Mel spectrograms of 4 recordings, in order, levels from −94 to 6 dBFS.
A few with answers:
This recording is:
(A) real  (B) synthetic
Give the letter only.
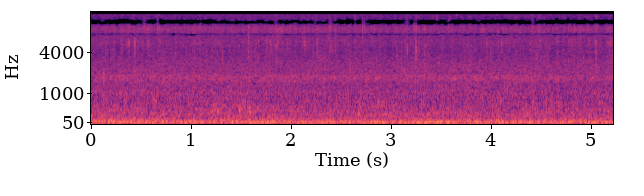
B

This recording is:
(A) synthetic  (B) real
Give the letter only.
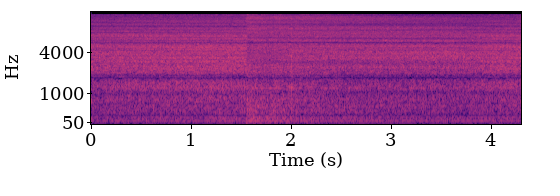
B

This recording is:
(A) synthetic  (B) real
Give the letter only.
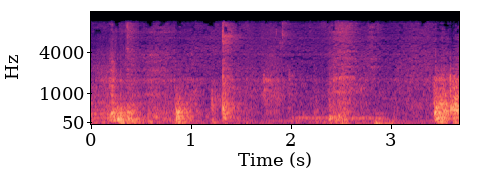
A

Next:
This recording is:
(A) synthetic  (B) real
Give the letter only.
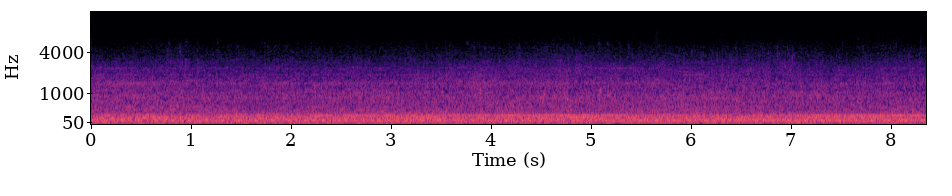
B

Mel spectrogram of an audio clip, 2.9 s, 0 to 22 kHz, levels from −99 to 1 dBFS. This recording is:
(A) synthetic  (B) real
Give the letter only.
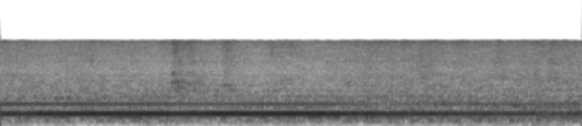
A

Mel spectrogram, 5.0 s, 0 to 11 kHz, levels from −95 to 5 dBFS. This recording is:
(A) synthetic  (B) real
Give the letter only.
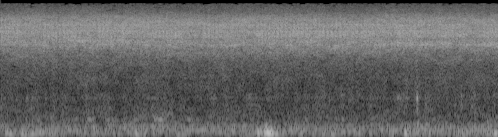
A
